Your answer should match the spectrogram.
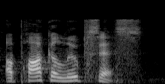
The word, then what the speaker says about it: apokalypsis: It comes from a Greek word pronounced apokalypsis.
